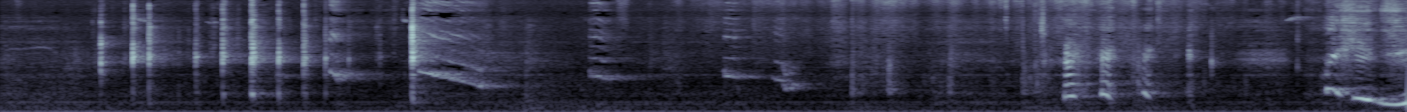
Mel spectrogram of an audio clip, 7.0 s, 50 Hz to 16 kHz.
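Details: Yorkshire Terrier puppies born 24 April 2021, giving thin whimpers that slide downward in pitch, scattered among short clicks and taps, with a louder wavering whine at the end.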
